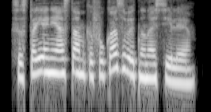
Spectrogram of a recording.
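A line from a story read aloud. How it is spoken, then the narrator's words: Businesslike clarifying question. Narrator (Russian): уточнила самым деловым тоном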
